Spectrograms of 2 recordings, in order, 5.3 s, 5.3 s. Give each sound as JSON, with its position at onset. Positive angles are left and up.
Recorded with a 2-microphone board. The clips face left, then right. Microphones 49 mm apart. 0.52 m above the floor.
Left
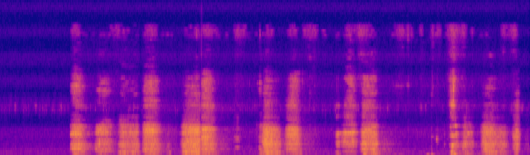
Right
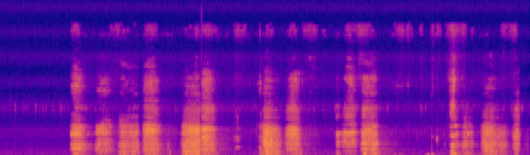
{"t": 0.7, "sound": "breathing", "side_deg": 5, "distance_m": 0.5}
